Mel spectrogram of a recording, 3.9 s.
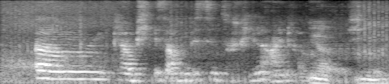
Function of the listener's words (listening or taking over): taking over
